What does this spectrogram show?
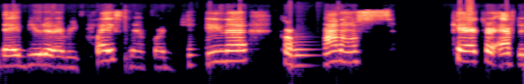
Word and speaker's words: Carano: Up next, Star Wars has finally confirmed and debuted a replacement for Gina Carano's character after 2 years since her firing.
